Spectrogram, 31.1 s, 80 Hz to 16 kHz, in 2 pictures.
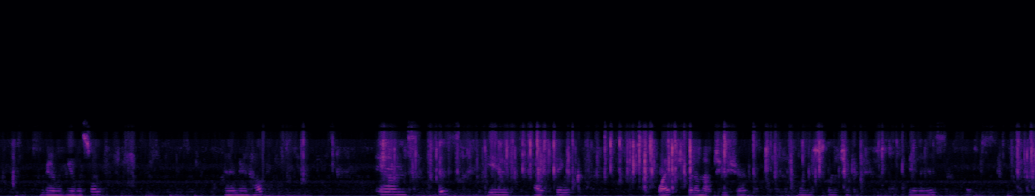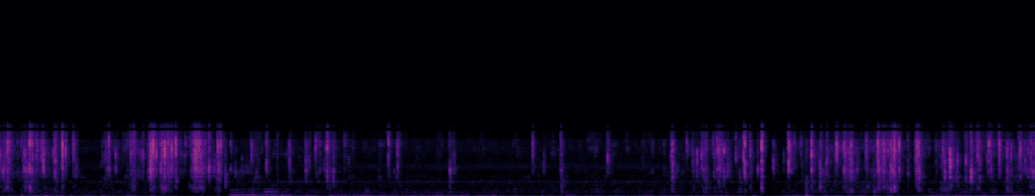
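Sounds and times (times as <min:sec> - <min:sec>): steady low hum: 0:00.0 - 0:31.0
tissue packet wrapping rustling: 0:05.7 - 0:13.8, 0:15.2 - 0:20.7, 0:25.5 - 0:31.0.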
